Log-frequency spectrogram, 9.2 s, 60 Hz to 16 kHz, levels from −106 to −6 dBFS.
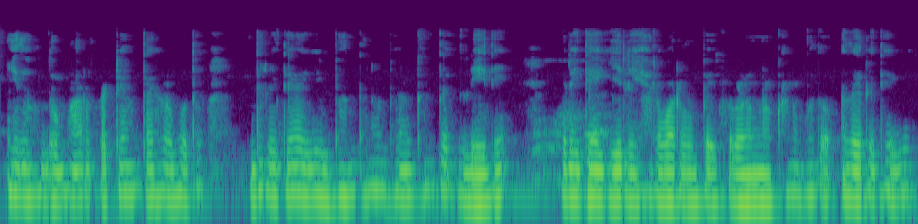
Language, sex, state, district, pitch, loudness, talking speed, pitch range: Kannada, male, Karnataka, Chamarajanagar, 115 Hz, -37 LUFS, 125 wpm, 115-125 Hz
